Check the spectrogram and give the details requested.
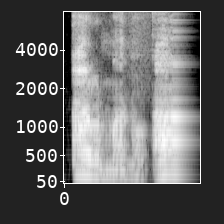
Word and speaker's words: hermano: Hermano.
